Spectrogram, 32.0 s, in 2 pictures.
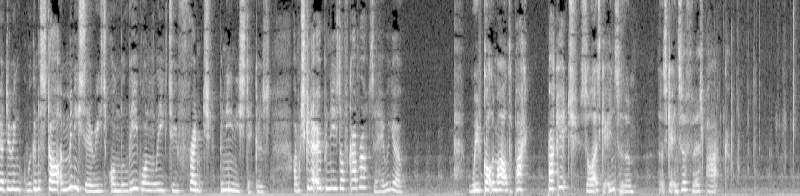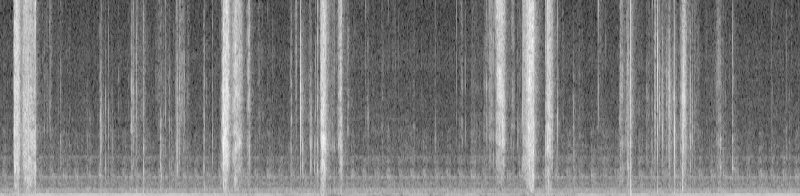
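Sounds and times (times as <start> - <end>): foil wrapper tearing and crinkling: 14.6 - 17.0, 18.0 - 21.1, 21.8 - 23.0, 25.7 - 27.2, 28.4 - 30.5.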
